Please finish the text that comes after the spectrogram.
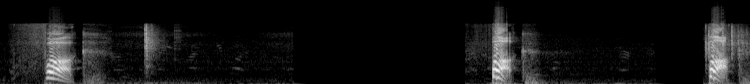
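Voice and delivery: screaming at the broken pen; real frustrated shouting. Real, not acted. Streamer discovers broken vape, real anguished shouts.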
